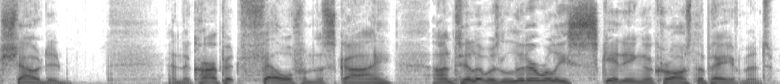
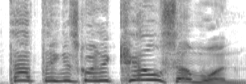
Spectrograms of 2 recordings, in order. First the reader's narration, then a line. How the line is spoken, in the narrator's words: Sabrina shouted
